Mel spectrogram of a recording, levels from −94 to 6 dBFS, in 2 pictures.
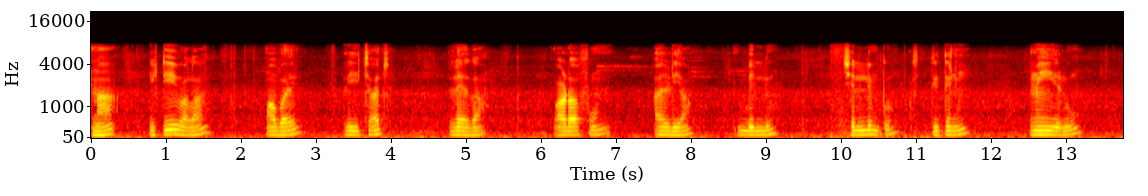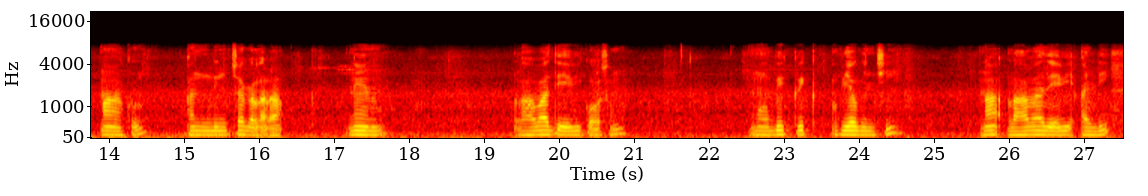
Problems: none marked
